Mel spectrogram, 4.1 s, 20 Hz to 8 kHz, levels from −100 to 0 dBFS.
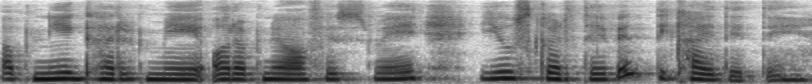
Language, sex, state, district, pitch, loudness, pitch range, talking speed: Hindi, female, Uttar Pradesh, Jyotiba Phule Nagar, 200 Hz, -14 LUFS, 195-210 Hz, 190 wpm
